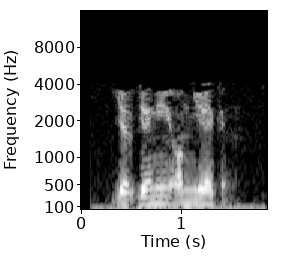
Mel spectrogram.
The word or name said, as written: evgeny onegin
